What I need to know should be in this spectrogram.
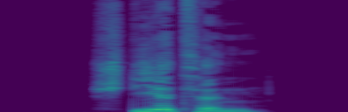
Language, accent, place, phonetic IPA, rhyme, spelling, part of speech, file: German, Germany, Berlin, [ˈʃtiːɐ̯tn̩], -iːɐ̯tn̩, stierten, verb, De-stierten.ogg
- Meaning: inflection of stieren: 1. first/third-person plural preterite 2. first/third-person plural subjunctive II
